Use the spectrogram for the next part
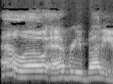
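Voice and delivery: voice cracking on "hello". Greeting everyone at the start of the show: voice cracking. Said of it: "a little voice crack to start the show".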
